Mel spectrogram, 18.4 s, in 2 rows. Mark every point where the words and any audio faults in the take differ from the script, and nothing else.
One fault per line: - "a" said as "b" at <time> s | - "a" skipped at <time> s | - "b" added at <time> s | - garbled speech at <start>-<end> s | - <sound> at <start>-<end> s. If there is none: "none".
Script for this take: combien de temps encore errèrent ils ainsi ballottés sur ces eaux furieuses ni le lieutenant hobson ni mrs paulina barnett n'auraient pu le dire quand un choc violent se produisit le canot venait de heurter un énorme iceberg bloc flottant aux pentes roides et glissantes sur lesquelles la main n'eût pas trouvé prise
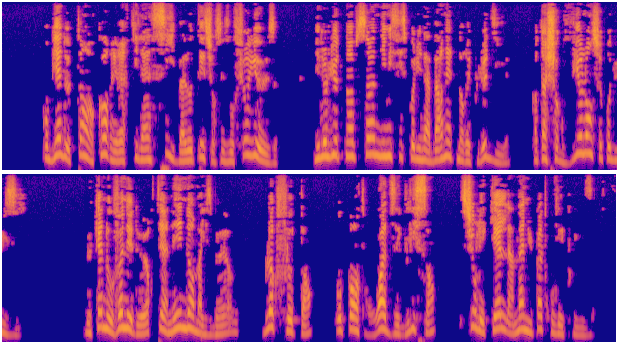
none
